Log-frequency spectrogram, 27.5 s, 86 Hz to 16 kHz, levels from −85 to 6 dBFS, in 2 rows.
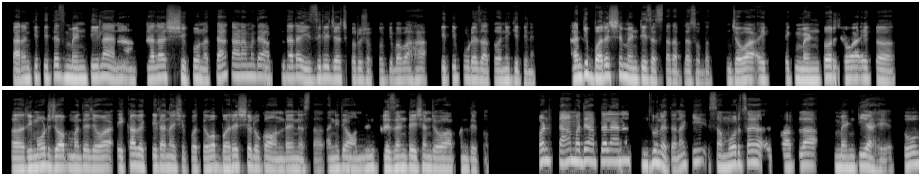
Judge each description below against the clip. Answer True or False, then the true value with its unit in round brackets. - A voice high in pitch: False (130 Hz)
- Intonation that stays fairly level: False (3.3 semitones)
